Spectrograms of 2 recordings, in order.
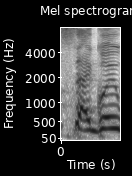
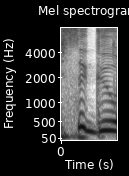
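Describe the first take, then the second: First: The word ends with a 'way' sound. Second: The word ends with a 'goo' sound. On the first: "So we don't segue" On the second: "I pronounced it as segoo"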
